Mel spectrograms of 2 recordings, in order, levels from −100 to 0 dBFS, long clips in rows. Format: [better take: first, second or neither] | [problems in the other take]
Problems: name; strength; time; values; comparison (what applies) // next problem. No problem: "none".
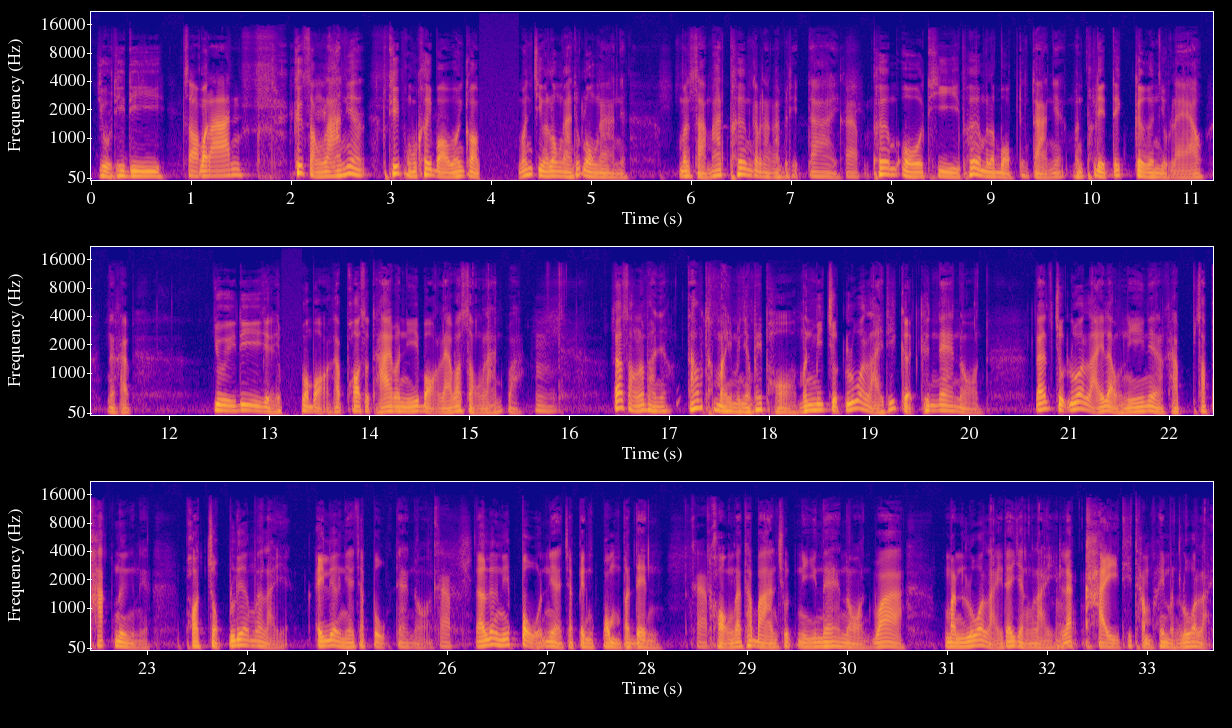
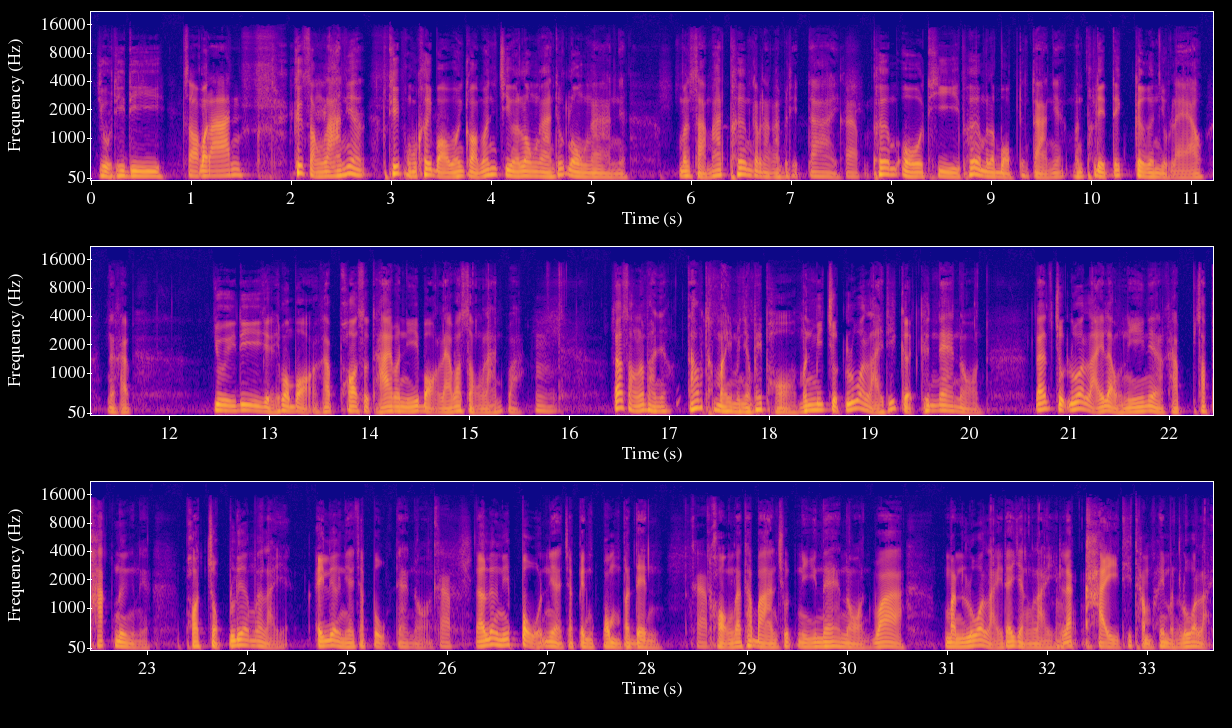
second | audio freezing; at 4 s and at 13 s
